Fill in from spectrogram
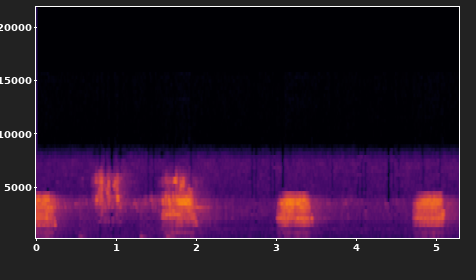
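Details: Owl nest box at feeding time, the adult female feeding a chick: soft knocks and shuffling thumps, then two loud hissing screeches a little under two seconds apart.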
